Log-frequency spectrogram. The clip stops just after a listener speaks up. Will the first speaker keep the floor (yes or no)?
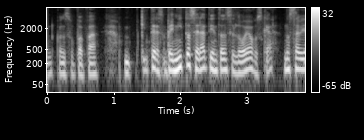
no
